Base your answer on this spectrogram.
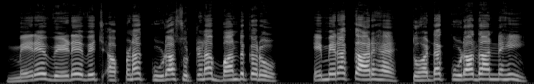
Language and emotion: Punjabi, angry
